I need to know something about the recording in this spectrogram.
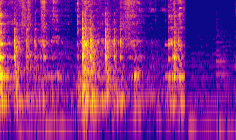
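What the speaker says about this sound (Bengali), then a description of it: "সেই একইভাবে আমি নাড়তে থাকবো, একটু সিমুইটাকে লাল লাল করে ভেজে নেব" Vermicelli frying with cashews and raisins in a pan, stirred with a metal utensil that makes a series of close, scraping clatters against the pan; no talking.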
